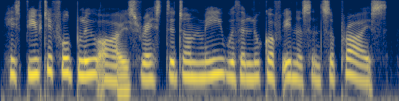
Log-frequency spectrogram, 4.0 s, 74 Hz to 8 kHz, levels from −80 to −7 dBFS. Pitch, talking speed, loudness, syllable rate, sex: 220 Hz, 195 wpm, -17 LUFS, 5.2 syllables/s, female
